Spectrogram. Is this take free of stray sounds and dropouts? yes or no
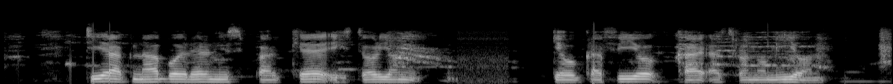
yes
